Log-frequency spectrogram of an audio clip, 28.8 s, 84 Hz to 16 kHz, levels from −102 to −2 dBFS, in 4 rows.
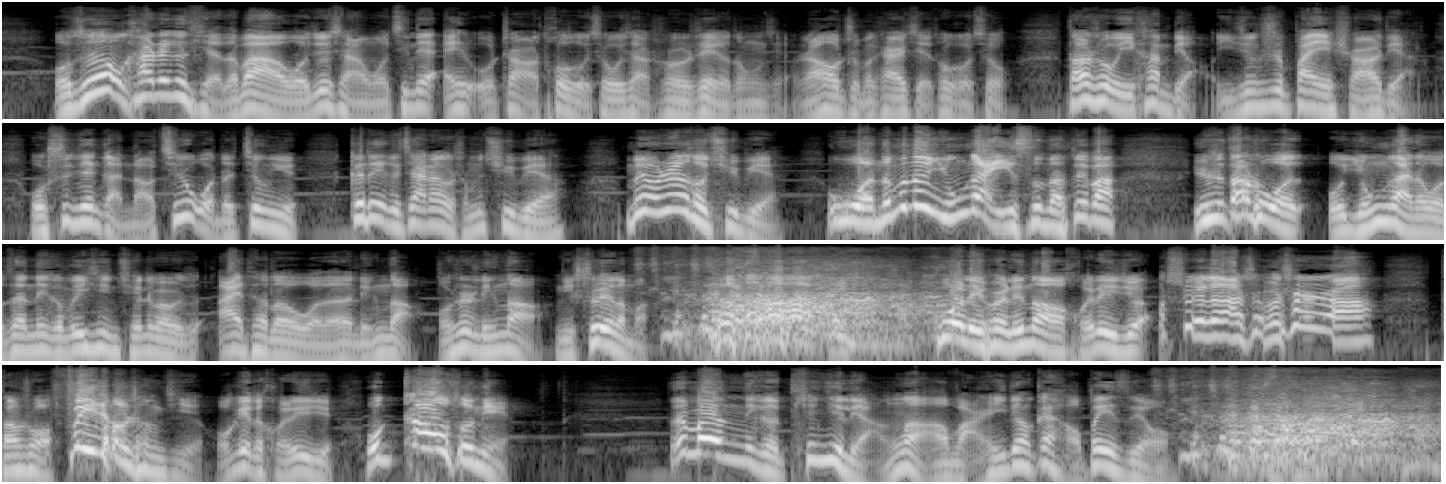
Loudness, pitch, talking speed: -21 LUFS, 140 Hz, 390 characters per minute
